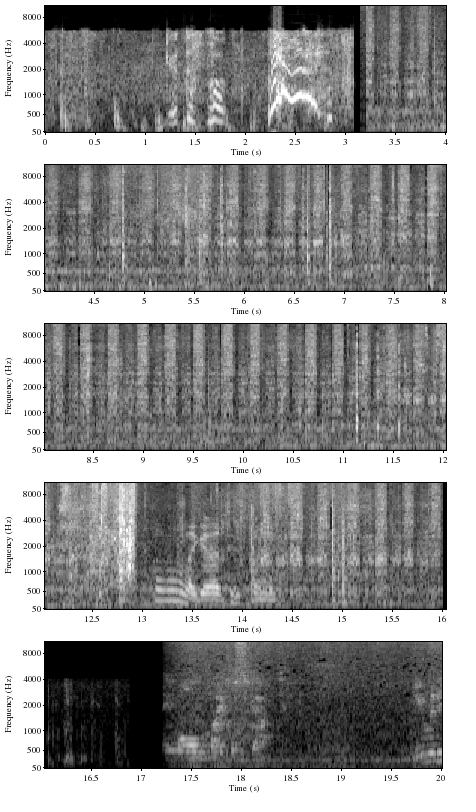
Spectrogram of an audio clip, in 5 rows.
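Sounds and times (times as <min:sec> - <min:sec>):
dog panting: 0:03.2 - 0:16.0.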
